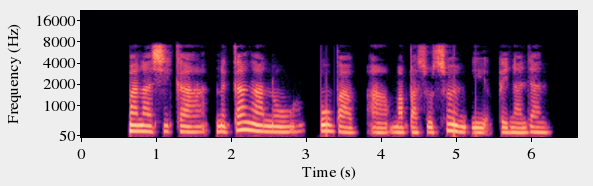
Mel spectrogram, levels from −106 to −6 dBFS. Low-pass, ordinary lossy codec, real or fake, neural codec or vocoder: 7.2 kHz; Opus, 64 kbps; real; none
